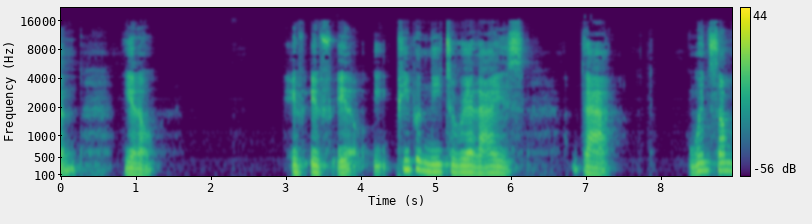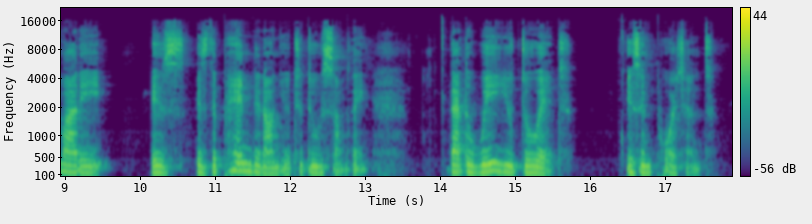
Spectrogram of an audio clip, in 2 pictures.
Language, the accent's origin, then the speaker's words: English; Jamaica; I'm Jamaican, and Jamaicans have a way.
